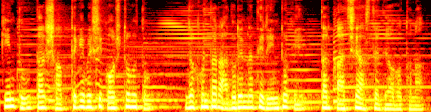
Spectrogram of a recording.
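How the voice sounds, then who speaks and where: A man's voice: fairly high pitch, moderate pace. A man narrating a scripted audio drama in a dramatic storytelling style. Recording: long reverb under clear background music.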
